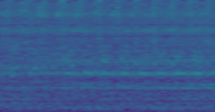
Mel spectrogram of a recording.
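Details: Fire-damaged VW Caddy truck (ABA swap build) idling; steady, even clean hum with no rubbing noise; normal idle.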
